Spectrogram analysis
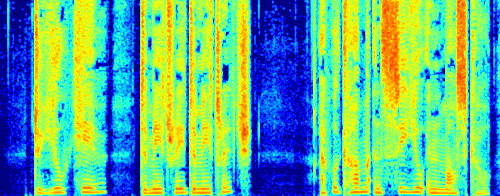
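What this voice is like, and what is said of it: Whispering. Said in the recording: “went on in a whisper.”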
